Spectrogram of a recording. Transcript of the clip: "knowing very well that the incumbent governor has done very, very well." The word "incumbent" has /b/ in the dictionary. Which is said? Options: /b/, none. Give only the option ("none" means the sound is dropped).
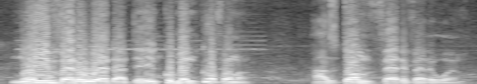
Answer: none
